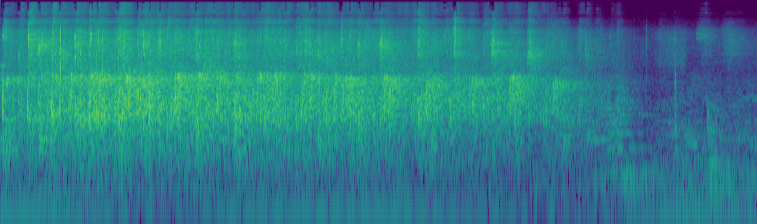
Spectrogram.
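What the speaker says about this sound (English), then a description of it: "how about we give another round of applause to all the speakers" An audience at a spoken word event applauds the speakers with sustained, dense clapping that gradually thins and fades toward the end.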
